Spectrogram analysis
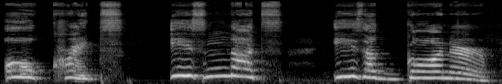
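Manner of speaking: panicked shout. A narrator's reading. Young mouse yelling in panic about his brother. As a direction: yell it in alarm, voice climbing. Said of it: "shouted Furlong again".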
